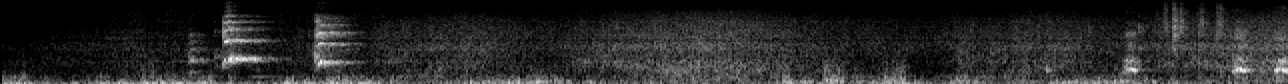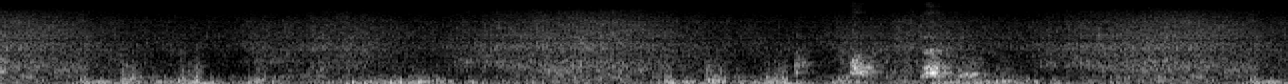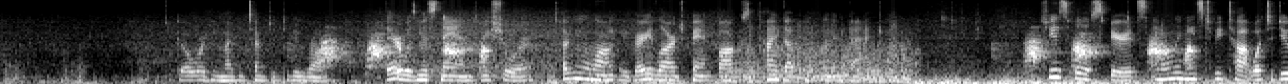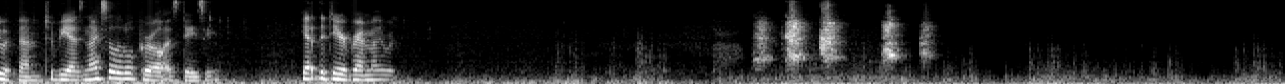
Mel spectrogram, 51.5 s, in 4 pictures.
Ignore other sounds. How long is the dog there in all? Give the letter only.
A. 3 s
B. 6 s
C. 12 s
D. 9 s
C.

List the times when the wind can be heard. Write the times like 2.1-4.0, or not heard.
0.0-51.4.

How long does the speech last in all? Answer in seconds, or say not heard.
13 s.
